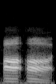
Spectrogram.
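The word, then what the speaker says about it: ʻaʻā: Aha pronounced aha is the opposite.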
